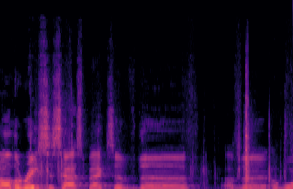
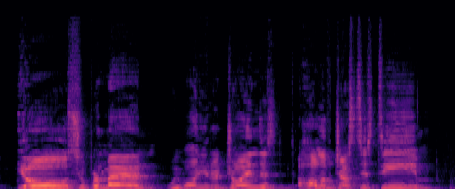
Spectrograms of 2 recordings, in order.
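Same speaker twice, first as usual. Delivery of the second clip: put-on higher-pitched, stoned buddy character voice; 7 semitones higher than usual. Imagining a post-credits scene line, in a Cheech Marin impression. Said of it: "that's my Cheech Marin impression".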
